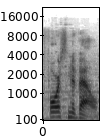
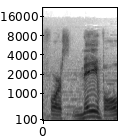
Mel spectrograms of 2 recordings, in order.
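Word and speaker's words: Forest Navel: to go to the force Nel yes I know it's supposed to be pronounced the force Naval but I've always called it the force Nel so that's what I'm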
